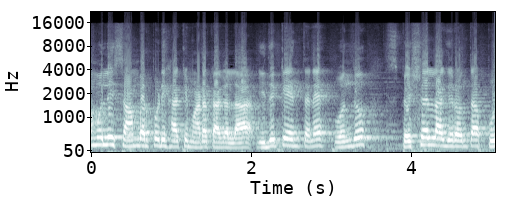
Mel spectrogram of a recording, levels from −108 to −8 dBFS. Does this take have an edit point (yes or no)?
no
